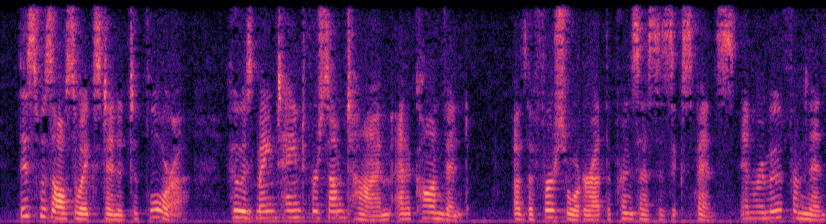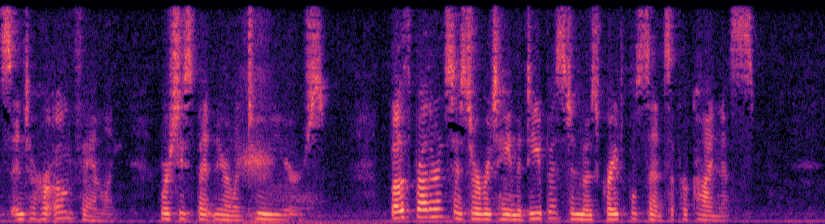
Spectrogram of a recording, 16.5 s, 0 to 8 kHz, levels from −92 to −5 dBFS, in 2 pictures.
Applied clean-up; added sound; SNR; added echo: none; Hiss; 16 dB; none.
